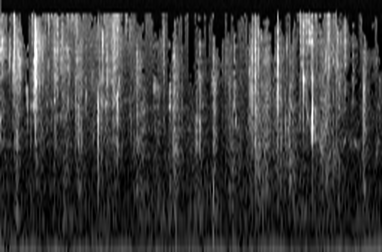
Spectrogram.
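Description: A young woman chews food close to a microphone with wet, crunchy mouth sounds.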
